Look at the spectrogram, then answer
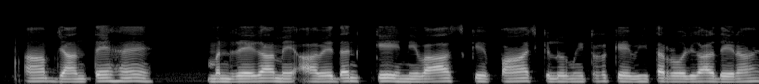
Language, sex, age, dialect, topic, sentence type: Hindi, male, 36-40, Awadhi Bundeli, banking, statement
